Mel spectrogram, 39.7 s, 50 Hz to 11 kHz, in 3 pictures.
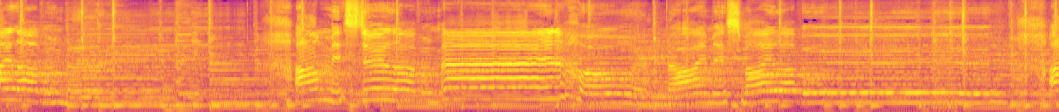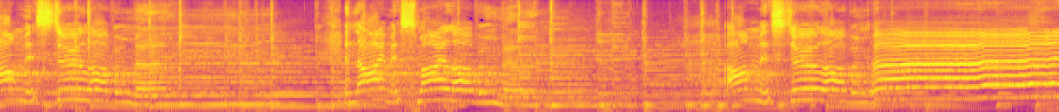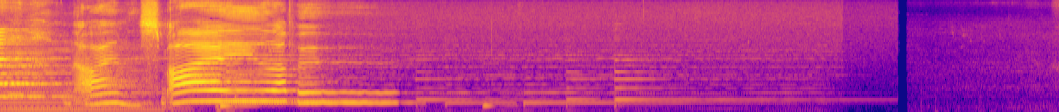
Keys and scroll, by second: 17.7 space, 20.5 space, 23.2 r.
